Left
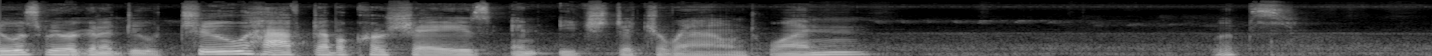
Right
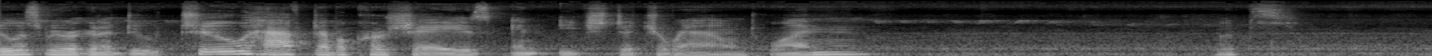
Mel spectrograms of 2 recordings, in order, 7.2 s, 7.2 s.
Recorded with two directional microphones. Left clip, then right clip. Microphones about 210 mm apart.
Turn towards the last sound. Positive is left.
turn(degrees=50)  # may be behind; listen again after turning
